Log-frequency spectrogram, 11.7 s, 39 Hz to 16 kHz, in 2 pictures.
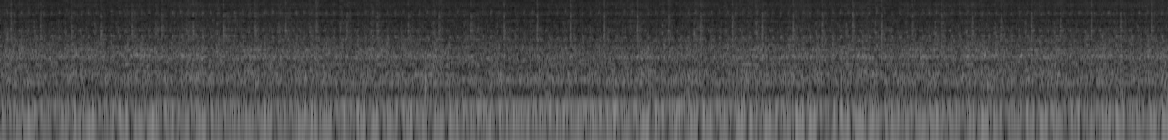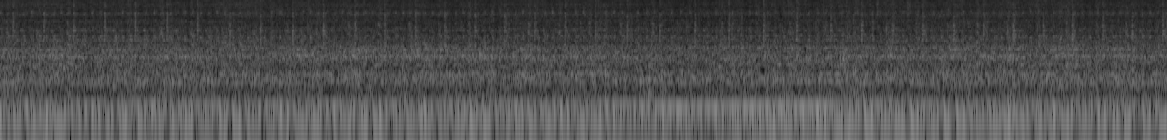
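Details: Mercedes-Benz M271 1.8 CGI Kompressor engine at steady idle: even low drone with a light, rapid tapping on top; abnormal engine noise, cause unknown.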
